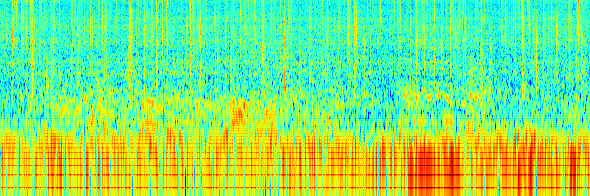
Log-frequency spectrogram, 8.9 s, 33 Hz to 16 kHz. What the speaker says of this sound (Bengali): 2 মিনিটের মতন ভাজা ভাজা হয়ে গেলেই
